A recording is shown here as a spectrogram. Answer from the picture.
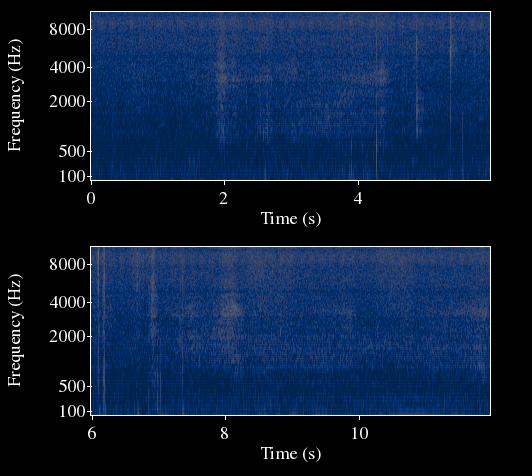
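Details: Soft rustling, scratching and faint clicks from brushing in a quiet room, with no animal voice. A low room hum runs underneath throughout.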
